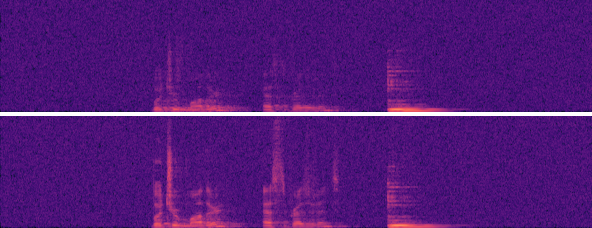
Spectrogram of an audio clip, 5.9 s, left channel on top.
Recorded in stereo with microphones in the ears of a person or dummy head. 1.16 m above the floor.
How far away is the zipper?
I don't hear a zipper.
